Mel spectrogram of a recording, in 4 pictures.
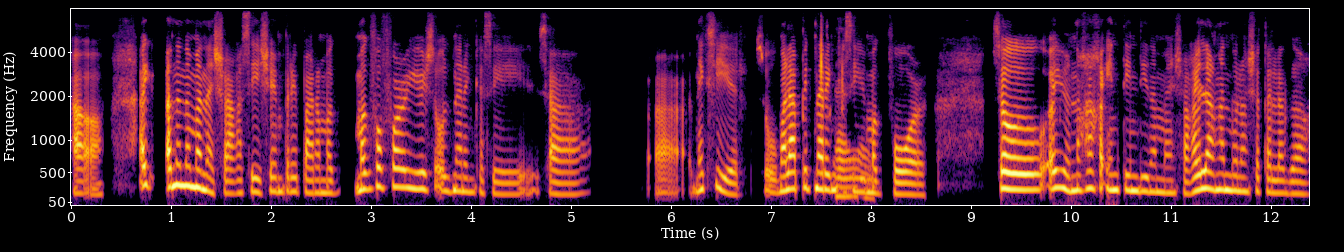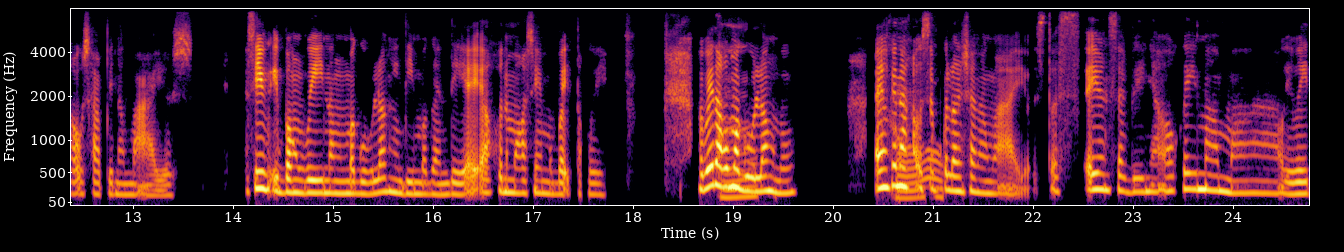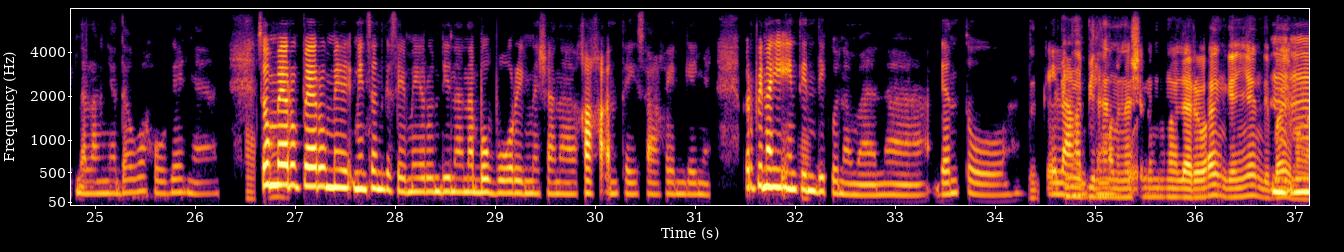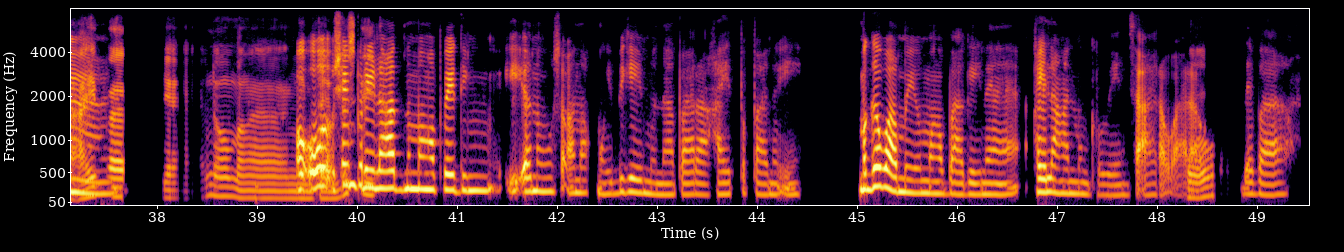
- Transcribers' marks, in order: tapping; other background noise; lip smack; dog barking; lip smack
- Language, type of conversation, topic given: Filipino, podcast, Ano ang ginagawa mo para alagaan ang sarili mo kapag sobrang abala ka?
